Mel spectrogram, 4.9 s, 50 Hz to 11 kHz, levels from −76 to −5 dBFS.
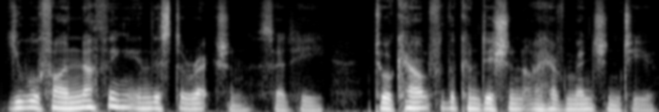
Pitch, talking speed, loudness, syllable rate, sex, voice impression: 115 Hz, 230 wpm, -18 LUFS, 6.0 syllables/s, male, very masculine, very middle-aged, very thick, slightly relaxed, slightly weak, dark, soft, muffled, fluent, slightly raspy, cool, very intellectual, refreshing, very sincere, very calm, very mature, very friendly, very reassuring, unique, elegant, wild, sweet, lively, kind, modest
